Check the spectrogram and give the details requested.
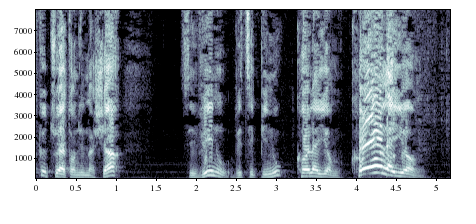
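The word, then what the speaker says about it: משיח: C'est pour ça que vous allez voir que le mot Mashiach ne peut pas se prononcer avec des lèvres qui vont vers la tristesse. Essayez de dire Mashiach tel qu'il est marqué en hébreu. Pas Messi.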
